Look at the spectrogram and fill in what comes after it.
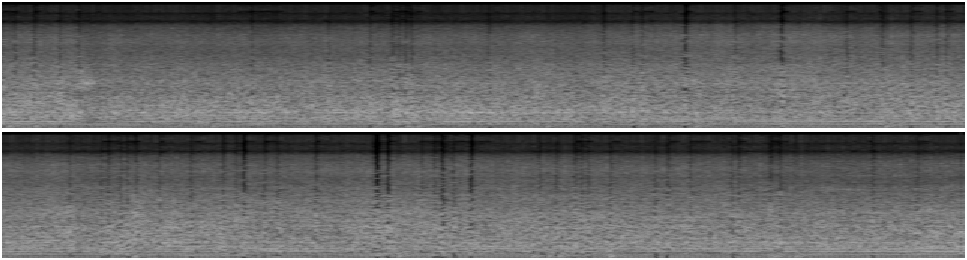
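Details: Old snowblower small engine after drive cable/spring repair, function test: loud steady constant-speed running with no stumbles or surging; runs healthy, only brake needs adjusting.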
